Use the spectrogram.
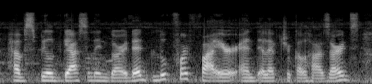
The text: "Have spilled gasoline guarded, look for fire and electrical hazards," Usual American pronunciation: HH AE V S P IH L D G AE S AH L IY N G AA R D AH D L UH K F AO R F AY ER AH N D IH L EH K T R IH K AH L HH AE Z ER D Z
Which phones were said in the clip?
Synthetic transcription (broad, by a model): HH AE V S P IH L D G AE S AH L IY N G AA R D AH D L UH K F AO R F AY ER AH N D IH L EH K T R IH K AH L HH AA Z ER D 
